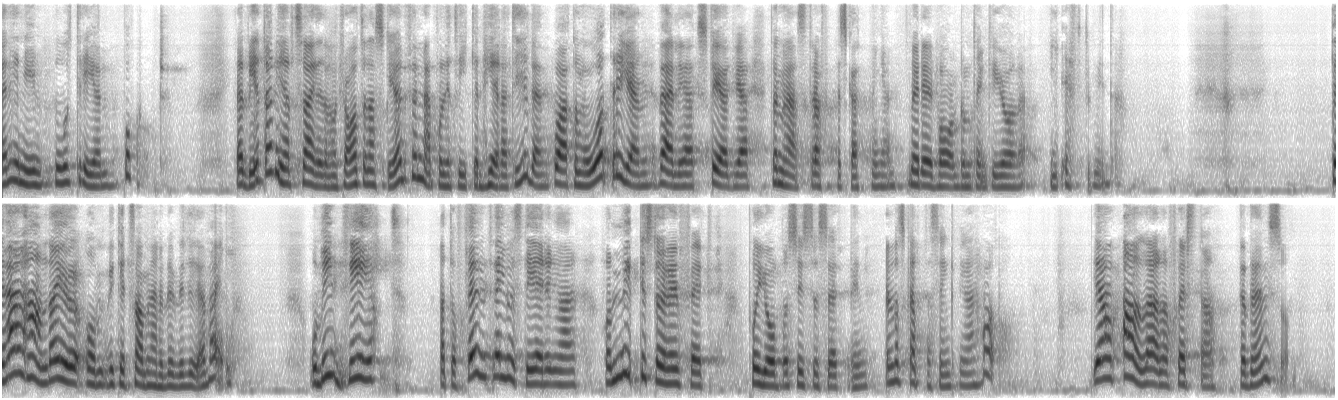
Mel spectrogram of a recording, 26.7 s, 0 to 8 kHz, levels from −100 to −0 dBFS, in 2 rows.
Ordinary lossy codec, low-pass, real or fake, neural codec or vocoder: none; none; fake; codec, 16 kHz, 1 kbps, FreqCodec, larger model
